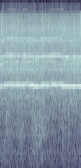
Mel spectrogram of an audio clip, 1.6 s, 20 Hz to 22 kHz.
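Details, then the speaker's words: Magic Chef 3867VVV stove burner after repair (previously only hissing): steady piercing high kettle whistle at full boil, burner now heating properly. "Now I'm just gonna wait for that beautiful sound that tells me I'm about 5 minutes away from my French press and sitting on a porch watching the squirrels, drinking my coffee."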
